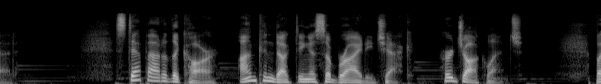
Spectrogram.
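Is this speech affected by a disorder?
No.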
